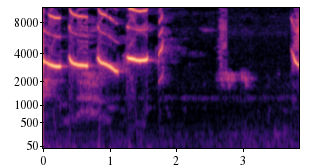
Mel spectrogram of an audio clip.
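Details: Flowerpecker giving nyuling, flute-like song: four clear, loud whistled notes, each sliding gently downward, then a brief squeak, a soft faint note and a final rising whistle.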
